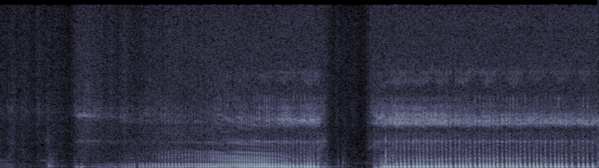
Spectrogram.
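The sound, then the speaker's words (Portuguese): A dog lying down beside its owner lets out low, drawn-out groaning grumbles while being petted, two long contented moans separated by a brief pause, with no talking. “É, tá ouvindo o barulho que ele faz? Porque estou acariciando ele.”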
